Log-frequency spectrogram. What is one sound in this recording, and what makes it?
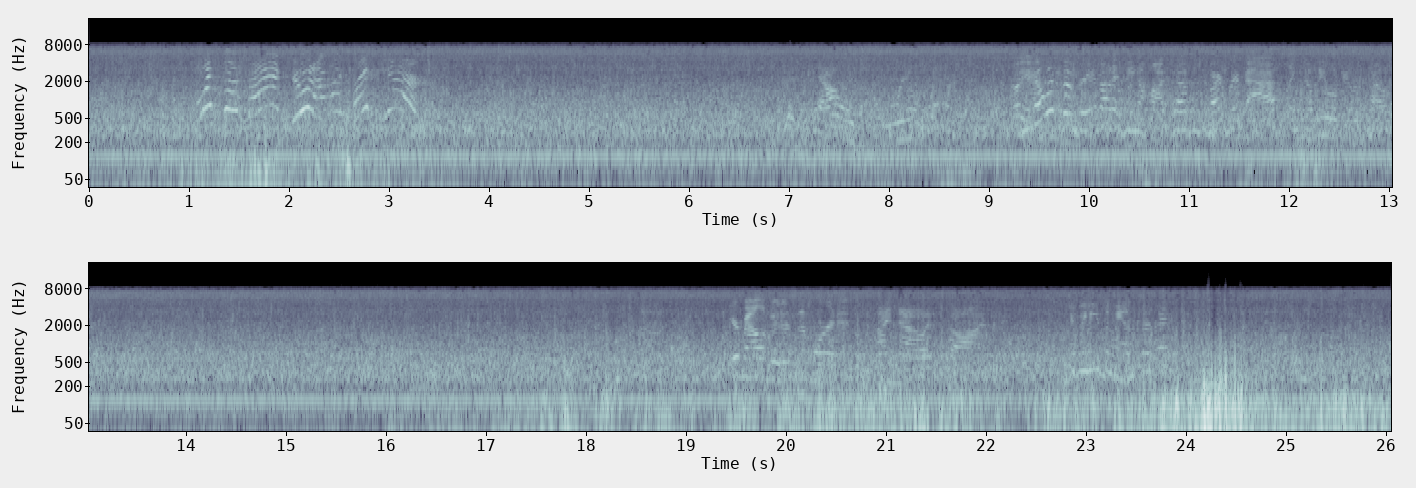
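Water bubbles and churns steadily in a hot tub.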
